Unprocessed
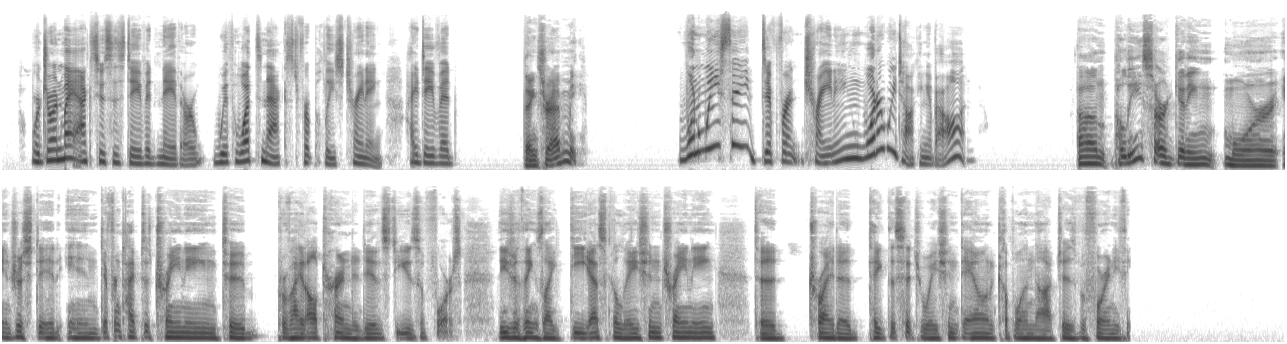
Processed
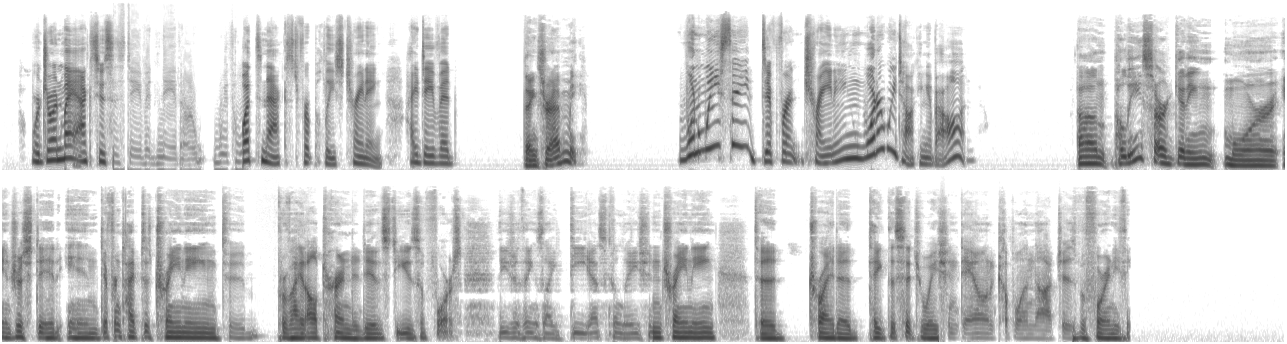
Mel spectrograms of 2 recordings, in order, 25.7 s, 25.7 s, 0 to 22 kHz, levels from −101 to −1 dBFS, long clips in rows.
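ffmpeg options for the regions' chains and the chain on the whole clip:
ffmpeg -i in.wav -filter_complex "[0:a]asettb=1/sr,asplit=3[link_01][link_02][link_03];[link_01]atrim=end=1.124[link_04];[link_02]atrim=start=1.12:end=2.42,asetpts=PTS-STARTPTS,afade=type=in:duration=0.004:curve=qsin,afade=type=out:start_time=1.296:duration=0.004:curve=qsin,highpass=290,acompressor=threshold=-45dB:ratio=12:attack=3.2:release=140:knee=1:detection=peak,aeval=exprs='(tanh(355*val(0)+0.6)-tanh(0.6))/355':channel_layout=same[link_05];[link_03]atrim=start=2.416[link_06];[link_04][link_05]acrossfade=duration=0.004:curve1=hsin:curve2=qsin[link_07];[link_07][link_06]acrossfade=duration=0.004:curve1=qsin:curve2=hsin,asettb=1/sr,asplit=3[link_08][link_09][link_10];[link_08]atrim=end=15.044[link_11];[link_09]atrim=start=15.04:end=15.62,asetpts=PTS-STARTPTS,afade=type=in:duration=0.004:curve=qsin,afade=type=out:start_time=0.576:duration=0.004:curve=qsin,highshelf=frequency=3200:gain=11.5,acompressor=threshold=-44dB:ratio=6:attack=3.2:release=140:knee=1:detection=peak[link_12];[link_10]atrim=start=15.616[link_13];[link_11][link_12]acrossfade=duration=0.004:curve1=hsin:curve2=qsin[link_14];[link_14][link_13]acrossfade=duration=0.004:curve1=qsin:curve2=hsin,asettb=1/sr,asplit=3[link_15][link_16][link_17];[link_15]atrim=end=17.404[link_18];[link_16]atrim=start=17.4:end=19.35,asetpts=PTS-STARTPTS,afade=type=in:duration=0.004:curve=qsin,afade=type=out:start_time=1.946:duration=0.004:curve=qsin,asuperstop=centerf=1100:order=20:qfactor=3.8,aecho=1:1:4.8:0.66,atrim=end_sample=85995,acompressor=threshold=-42dB:ratio=4:attack=3.2:release=140:knee=1:detection=peak[link_19];[link_17]atrim=start=19.346[link_20];[link_18][link_19]acrossfade=duration=0.004:curve1=hsin:curve2=qsin[link_21];[link_21][link_20]acrossfade=duration=0.004:curve1=qsin:curve2=hsin,asettb=1/sr,asplit=3[link_22][link_23][link_24];[link_22]atrim=end=22.204[link_25];[link_23]atrim=start=22.2:end=23.55,asetpts=PTS-STARTPTS,afade=type=in:duration=0.004:curve=qsin,afade=type=out:start_time=1.346:duration=0.004:curve=qsin,highpass=frequency=1300:poles=1,asplit=2[link_26][link_27];[link_27]highpass=frequency=720:poles=1,volume=11dB,asoftclip=type=tanh:threshold=-24dB[link_28];[link_26][link_28]amix=inputs=2:normalize=0,lowpass=frequency=1900:poles=1,volume=-6dB[link_29];[link_24]atrim=start=23.546[link_30];[link_25][link_29]acrossfade=duration=0.004:curve1=hsin:curve2=qsin[link_31];[link_31][link_30]acrossfade=duration=0.004:curve1=qsin:curve2=hsin" out.wav

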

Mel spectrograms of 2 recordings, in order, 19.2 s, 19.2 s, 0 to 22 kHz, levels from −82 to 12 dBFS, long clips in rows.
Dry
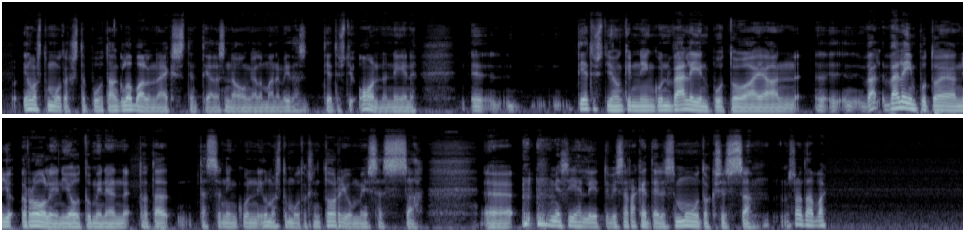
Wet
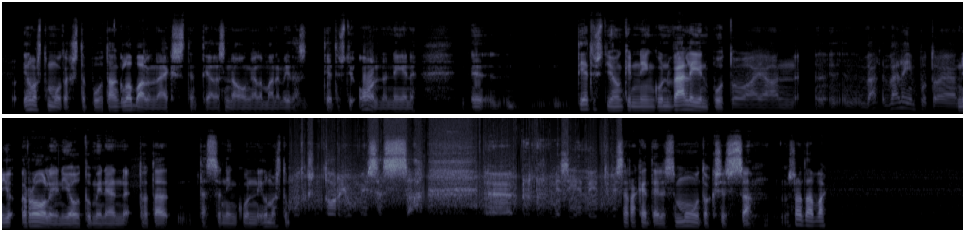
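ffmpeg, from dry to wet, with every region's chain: ffmpeg -i in.wav -filter_complex "[0:a]asettb=1/sr,asplit=3[link_01][link_02][link_03];[link_01]atrim=end=1.414[link_04];[link_02]atrim=start=1.41:end=4.93,asetpts=PTS-STARTPTS,afade=type=in:duration=0.004:curve=qsin,afade=type=out:start_time=3.516:duration=0.004:curve=qsin,asoftclip=type=hard:threshold=-17dB,asuperstop=centerf=2600:order=12:qfactor=6.7[link_05];[link_03]atrim=start=4.926[link_06];[link_04][link_05]acrossfade=duration=0.004:curve1=hsin:curve2=qsin[link_07];[link_07][link_06]acrossfade=duration=0.004:curve1=qsin:curve2=hsin,asettb=1/sr,asplit=3[link_08][link_09][link_10];[link_08]atrim=end=7.204[link_11];[link_09]atrim=start=7.2:end=9.57,asetpts=PTS-STARTPTS,afade=type=in:duration=0.004:curve=qsin,afade=type=out:start_time=2.366:duration=0.004:curve=qsin,aecho=1:1:6.8:0.4,atrim=end_sample=104517,acompressor=threshold=-34dB:ratio=3:attack=3.2:release=140:knee=1:detection=peak,aeval=exprs='sgn(val(0))*max(abs(val(0))-0.00398,0)':channel_layout=same[link_12];[link_10]atrim=start=9.566[link_13];[link_11][link_12]acrossfade=duration=0.004:curve1=hsin:curve2=qsin[link_14];[link_14][link_13]acrossfade=duration=0.004:curve1=qsin:curve2=hsin,asettb=1/sr,asplit=3[link_15][link_16][link_17];[link_15]atrim=end=12.484[link_18];[link_16]atrim=start=12.48:end=15.81,asetpts=PTS-STARTPTS,afade=type=in:duration=0.004:curve=qsin,afade=type=out:start_time=3.326:duration=0.004:curve=qsin,aeval=exprs='val(0)+0.5*0.0376*sgn(val(0))':channel_layout=same,highpass=frequency=820:width=0.5412,highpass=frequency=820:width=1.3066[link_19];[link_17]atrim=start=15.806[link_20];[link_18][link_19]acrossfade=duration=0.004:curve1=hsin:curve2=qsin[link_21];[link_21][link_20]acrossfade=duration=0.004:curve1=qsin:curve2=hsin,highpass=1100,equalizer=frequency=3000:width=7.6:gain=10,volume=-7dB" out.wav

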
